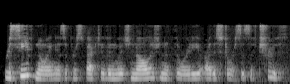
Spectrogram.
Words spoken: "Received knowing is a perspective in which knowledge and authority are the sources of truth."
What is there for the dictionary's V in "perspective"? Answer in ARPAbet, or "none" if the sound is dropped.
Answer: V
